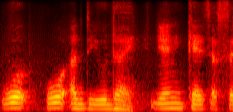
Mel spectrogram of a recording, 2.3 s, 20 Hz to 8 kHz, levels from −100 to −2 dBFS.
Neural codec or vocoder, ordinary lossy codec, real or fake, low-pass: codec, 16 kHz, 0.5 kbps, X-Codec, WavLM features, trained on Multilingual LibriSpeech; none; fake; none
